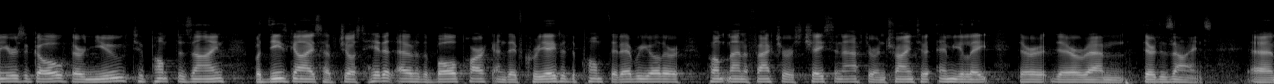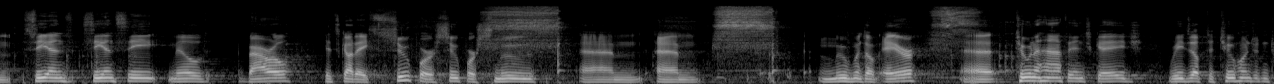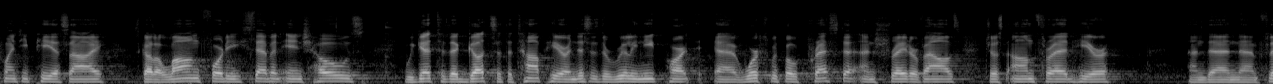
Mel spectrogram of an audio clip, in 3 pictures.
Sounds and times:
Speech: 0:00.0 - 0:19.8, 0:20.9 - 0:36.6, 0:37.4 - 0:38.2.

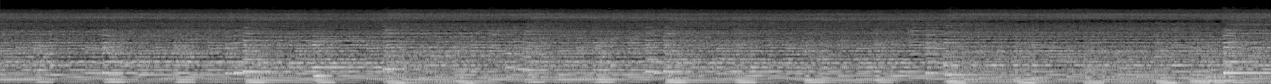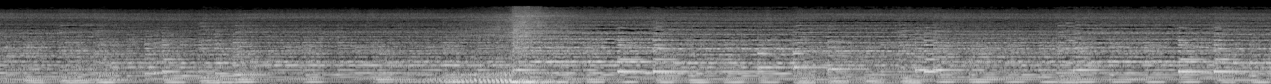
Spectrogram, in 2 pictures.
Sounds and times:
Music: 0:00.0 - 0:25.4.

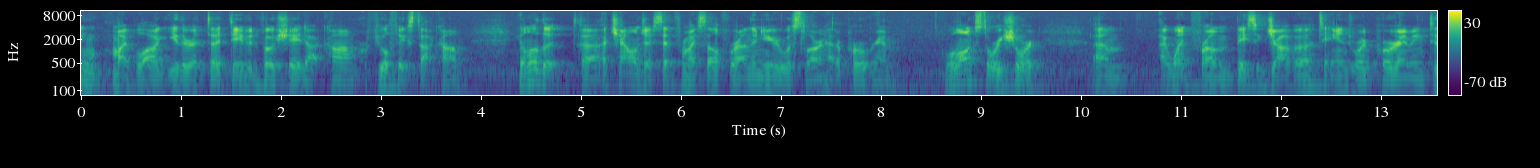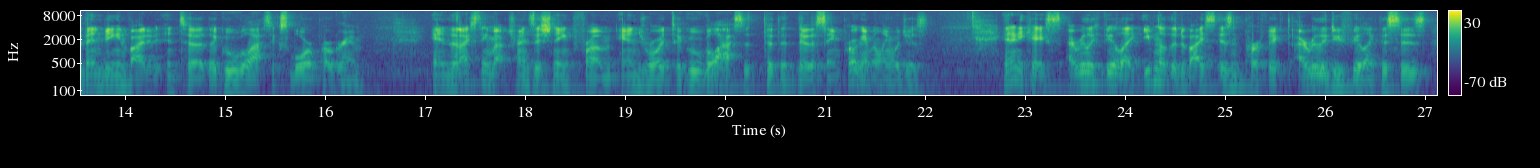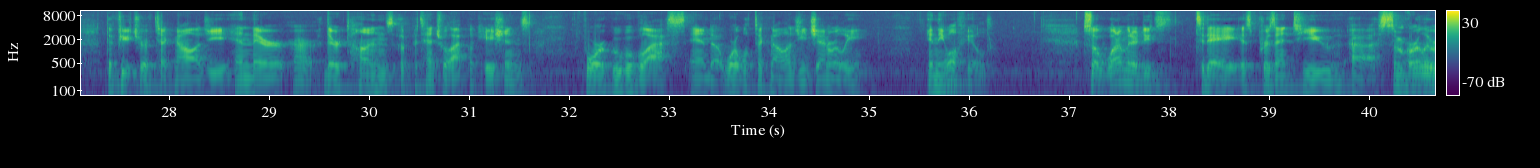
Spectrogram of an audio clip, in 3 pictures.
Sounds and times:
Speech: 0:00.0 - 0:16.4, 0:17.1 - 0:22.1, 0:22.8 - 0:35.0, 0:35.6 - 0:36.3, 0:37.2 - 0:40.6.

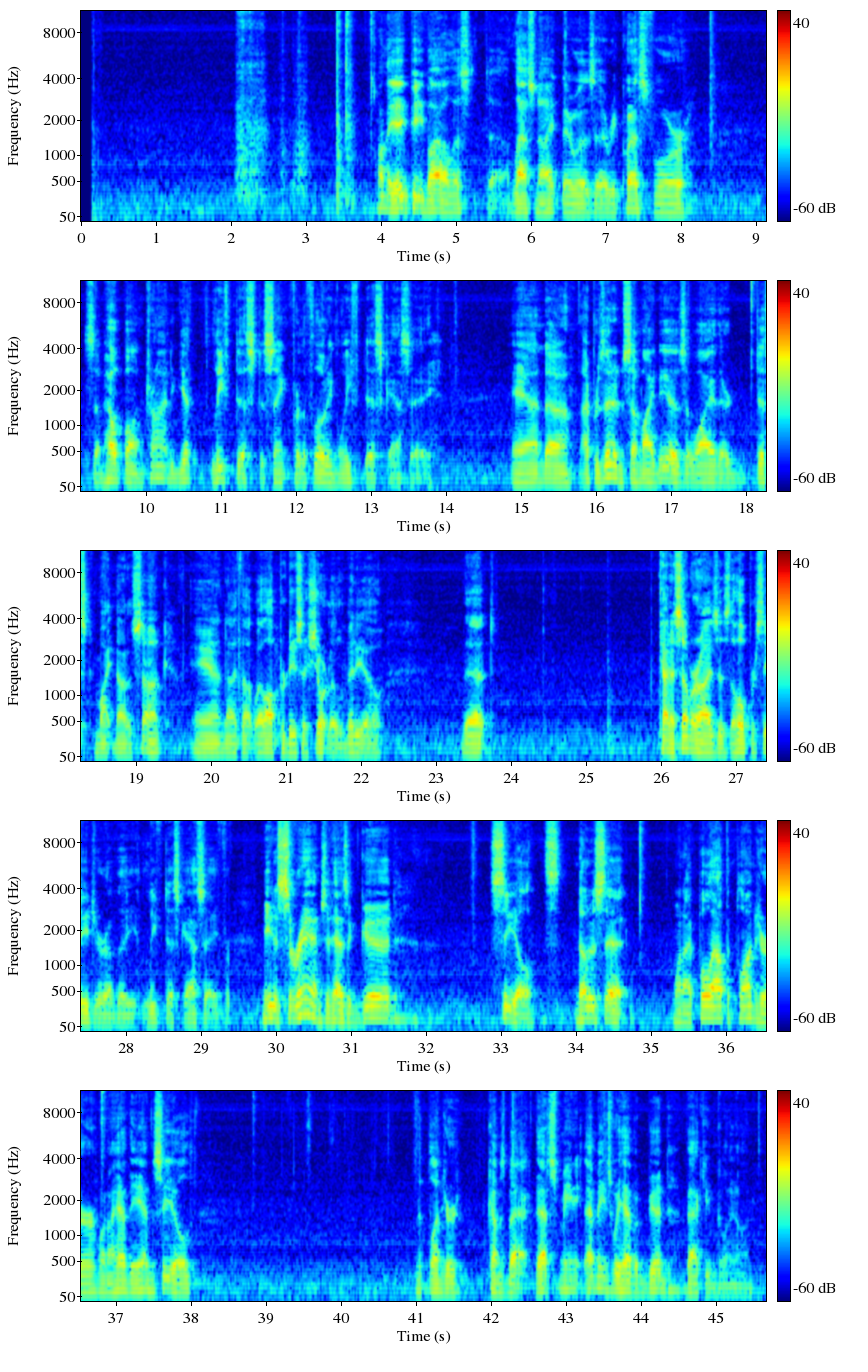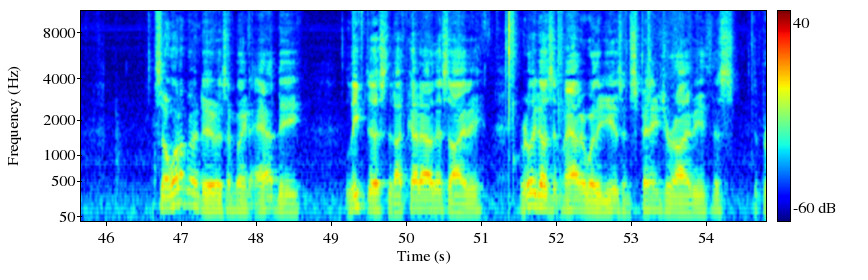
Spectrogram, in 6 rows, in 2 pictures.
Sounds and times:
Speech: 0:03.9 - 0:08.2, 0:09.2 - 0:14.0, 0:14.8 - 0:22.3, 0:23.3 - 0:23.8, 0:26.0 - 0:31.8, 0:32.8 - 0:34.7, 0:35.3 - 0:38.1, 0:41.0 - 0:45.6, 0:46.6 - 0:48.6, 0:49.2 - 0:54.8.

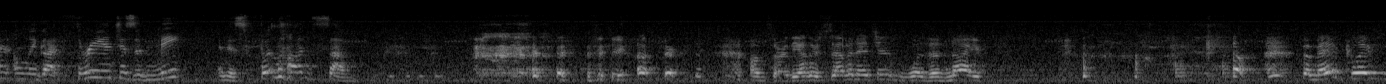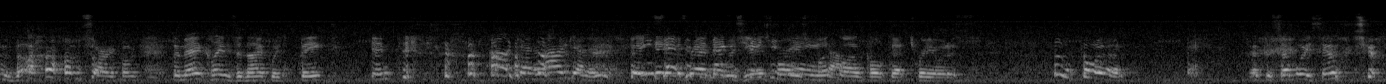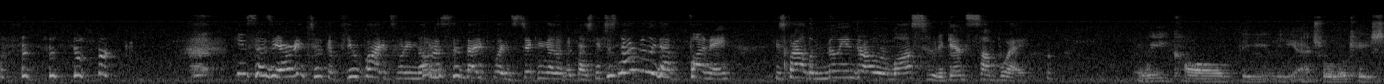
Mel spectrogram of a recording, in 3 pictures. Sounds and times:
Laughter: 0:03.9 - 0:07.1, 0:10.6 - 0:12.6, 0:14.0 - 0:14.7, 0:17.9 - 0:20.6, 0:26.4 - 0:29.0.

